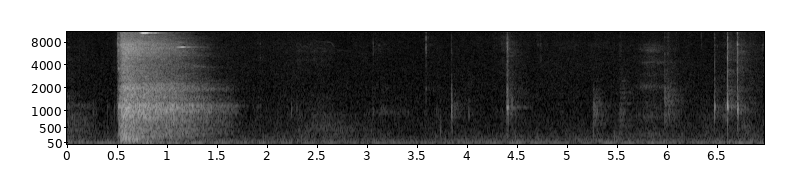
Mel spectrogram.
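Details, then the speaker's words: Demonstration of a peak flow test: standing, after a deep breath and with a tight lip seal on the tube, one sudden loud, hard blast of breath blown as hard and fast as possible into a peak flow meter, tailing off over about a second. "take a nice deep breath as before and form a nice tight seal around the tube with your lips then blow out as hard and as fast as you can like"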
